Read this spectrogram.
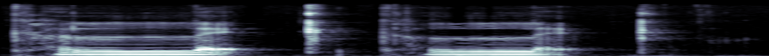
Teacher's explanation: you can hear that flicking of the tongue on the top of the mouth there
